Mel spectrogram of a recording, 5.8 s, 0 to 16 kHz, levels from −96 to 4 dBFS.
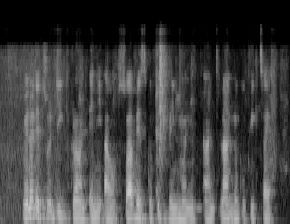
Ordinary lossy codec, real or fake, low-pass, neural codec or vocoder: Opus, 32 kbps; real; 7.2 kHz; none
